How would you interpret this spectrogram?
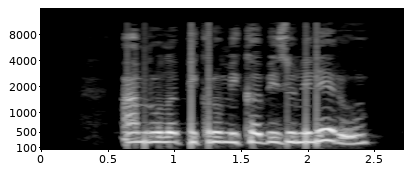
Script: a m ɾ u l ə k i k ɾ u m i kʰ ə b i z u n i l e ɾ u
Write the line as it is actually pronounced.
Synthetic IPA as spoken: a m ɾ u l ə p i k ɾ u m i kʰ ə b i z u n i l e ɾ u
